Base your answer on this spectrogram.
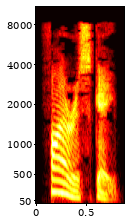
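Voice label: "fire escape", British English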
